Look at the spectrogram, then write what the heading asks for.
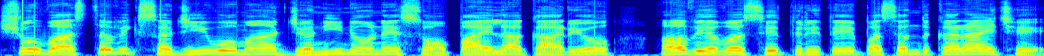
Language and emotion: Gujarati, neutral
